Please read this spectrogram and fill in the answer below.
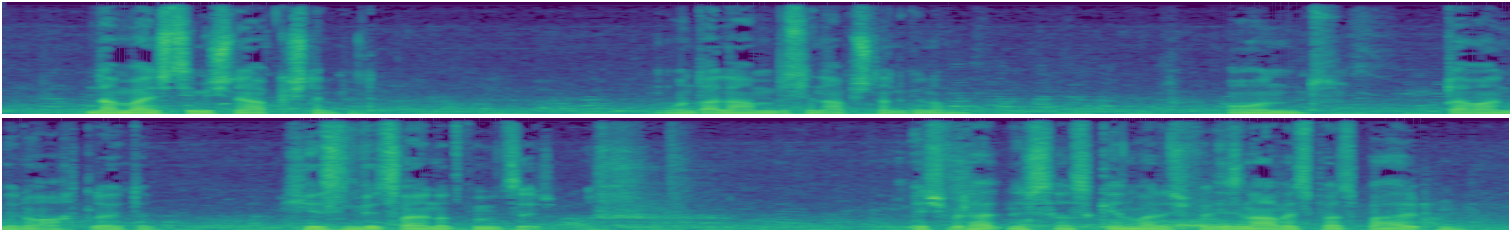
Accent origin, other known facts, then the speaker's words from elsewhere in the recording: Berlin, Germany; now in Kosovo; Ich lebe hier. Natürlich ist Berlin meine Heimat. Da bin ich aufgewachsen. Da ist der einzige Ort, wo ich mich wirklich zu Hause fühle.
